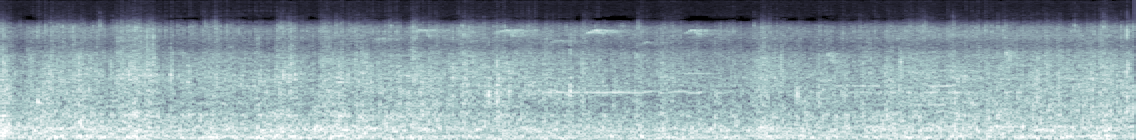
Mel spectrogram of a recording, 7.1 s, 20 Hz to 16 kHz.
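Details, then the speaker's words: 2008 Suzuki Swift after front suspension, steering rack, driveshaft and front brake service, test drive on rough road: steady road rumble with no jingling or rattling from the front end; quiet front suspension, earlier jingle gone. "yaah Mas sejauh ini sih aman Bang gerincingnya udah enggak ada lagi Ya"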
